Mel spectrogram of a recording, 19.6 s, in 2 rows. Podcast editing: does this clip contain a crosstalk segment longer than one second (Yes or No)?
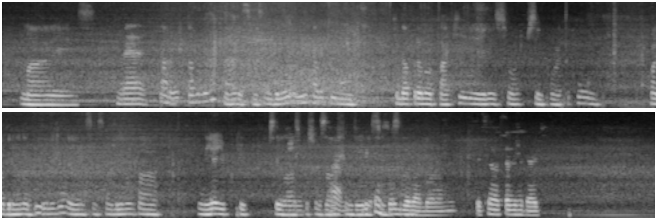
Yes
